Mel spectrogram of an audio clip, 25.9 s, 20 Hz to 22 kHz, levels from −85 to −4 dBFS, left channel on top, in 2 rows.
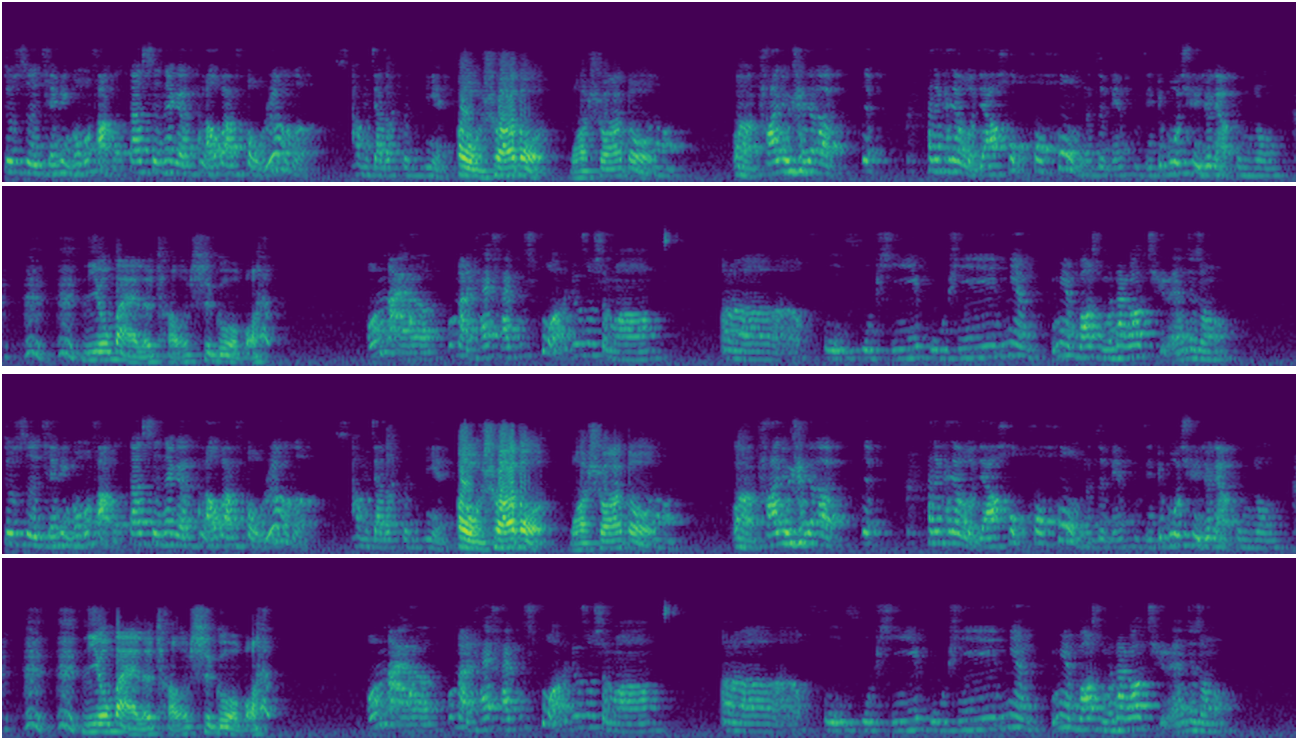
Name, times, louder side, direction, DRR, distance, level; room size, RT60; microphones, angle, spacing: voice 1, 0.0-3.1 3.5-4.4 6.5-6.7 7.3-8.3 8.6-8.7 9.2-12.7 16.6-19.4 20.1-25.2, equal, 10° right, 5.3 m, -34 dB
voice 2, 4.5-6.6 7.3-7.5 7.8-8.0 13.1-15.7, right 3 dB, 60° right, 1.2 m, -27 dB
15.5 x 8.2 x 8.9 m
head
